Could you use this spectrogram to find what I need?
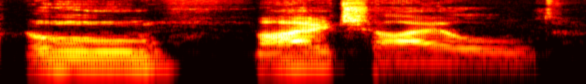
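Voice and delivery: huge, far too deep, resonant voice. Narrating a tiny creature looking into the hole, speaking in a far too deep, resonant voice. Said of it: "in a voice that is far too deep".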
